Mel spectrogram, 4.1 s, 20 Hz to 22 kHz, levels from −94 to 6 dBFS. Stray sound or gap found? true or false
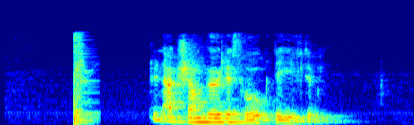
true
